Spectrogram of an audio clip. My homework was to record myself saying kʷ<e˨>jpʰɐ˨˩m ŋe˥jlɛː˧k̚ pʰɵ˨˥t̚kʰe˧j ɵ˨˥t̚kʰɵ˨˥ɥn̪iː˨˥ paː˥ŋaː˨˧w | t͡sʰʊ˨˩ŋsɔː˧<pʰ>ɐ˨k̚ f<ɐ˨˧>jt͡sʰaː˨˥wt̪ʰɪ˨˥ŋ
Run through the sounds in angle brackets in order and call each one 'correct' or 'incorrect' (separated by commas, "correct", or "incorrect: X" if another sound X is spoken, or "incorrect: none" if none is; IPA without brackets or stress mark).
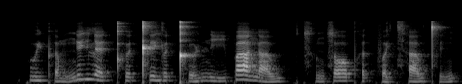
incorrect: e˧, correct, incorrect: ɐ˨˩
